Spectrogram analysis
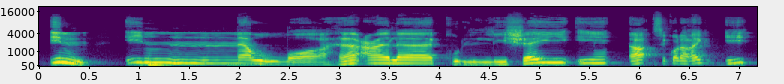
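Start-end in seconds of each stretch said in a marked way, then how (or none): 0.1-5.7 slow chanted recitation of the verse; Quran recitation. Acted. The teacher recites the verse slowly for the class. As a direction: draw the verse out slowly in tajwid style.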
